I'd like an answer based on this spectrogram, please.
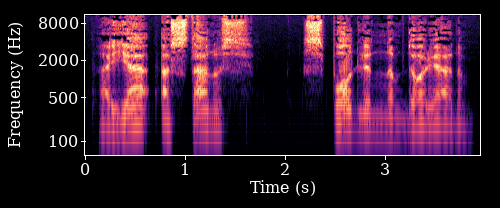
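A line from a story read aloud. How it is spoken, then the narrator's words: Sad. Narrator (Russian): сказал он грустно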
